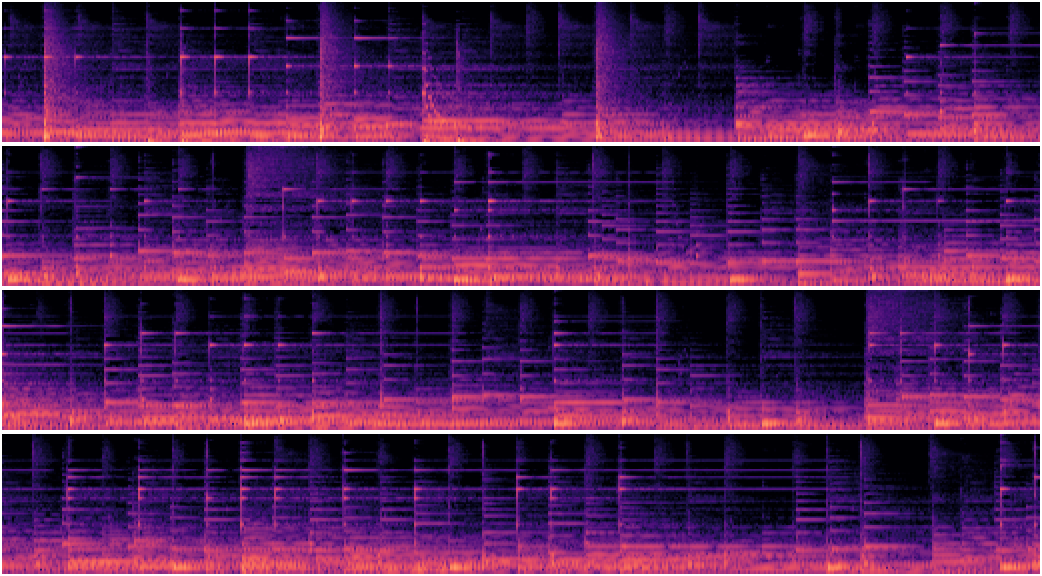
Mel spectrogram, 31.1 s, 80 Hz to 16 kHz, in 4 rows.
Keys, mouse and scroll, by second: 0.0 click, 3.0 click, 9.4 click, 14.4 click, 17.7 click, 22.2-23.4 typing, 25.1 shift+b, 27.5 click, 28.5 right click, 28.9 click.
